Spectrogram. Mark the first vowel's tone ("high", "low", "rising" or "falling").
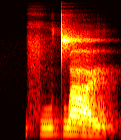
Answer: high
